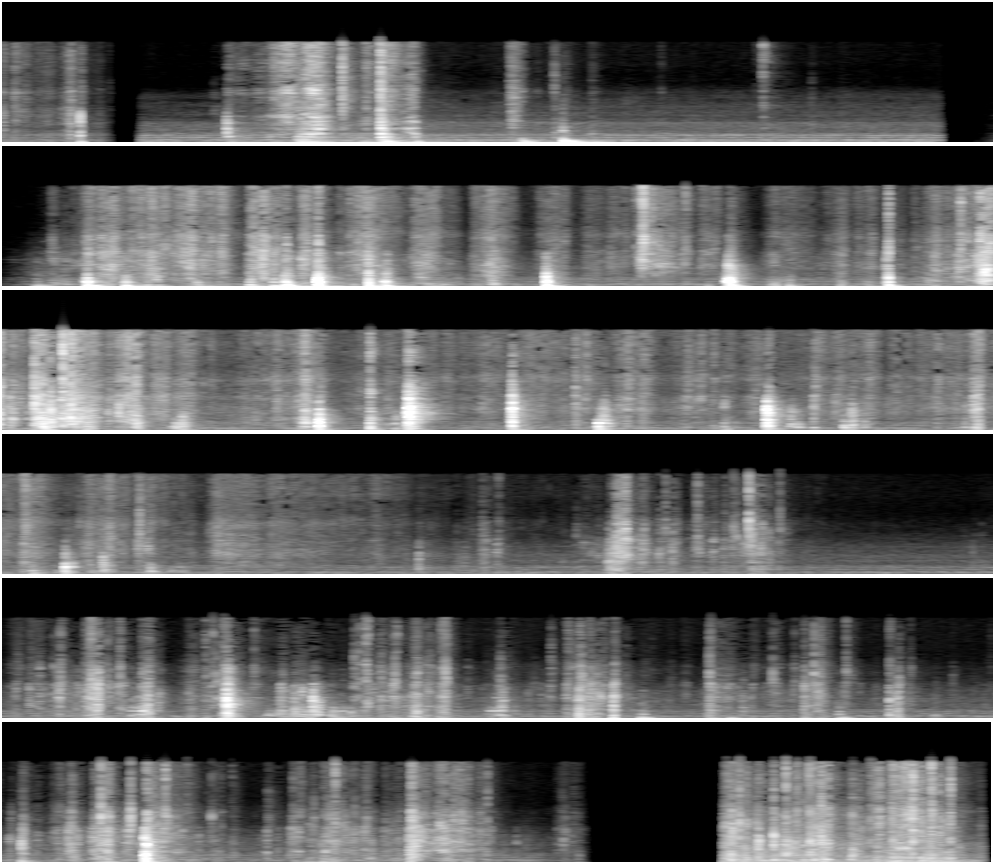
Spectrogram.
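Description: Plastic cling wrap crinkling as it is pressed over an ice cube tray. Then frozen crushed-garlic cubes are knocked out of a plastic ice cube tray, clicking and clattering into a plastic snap-lock bag as irregular knocks and rustles.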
